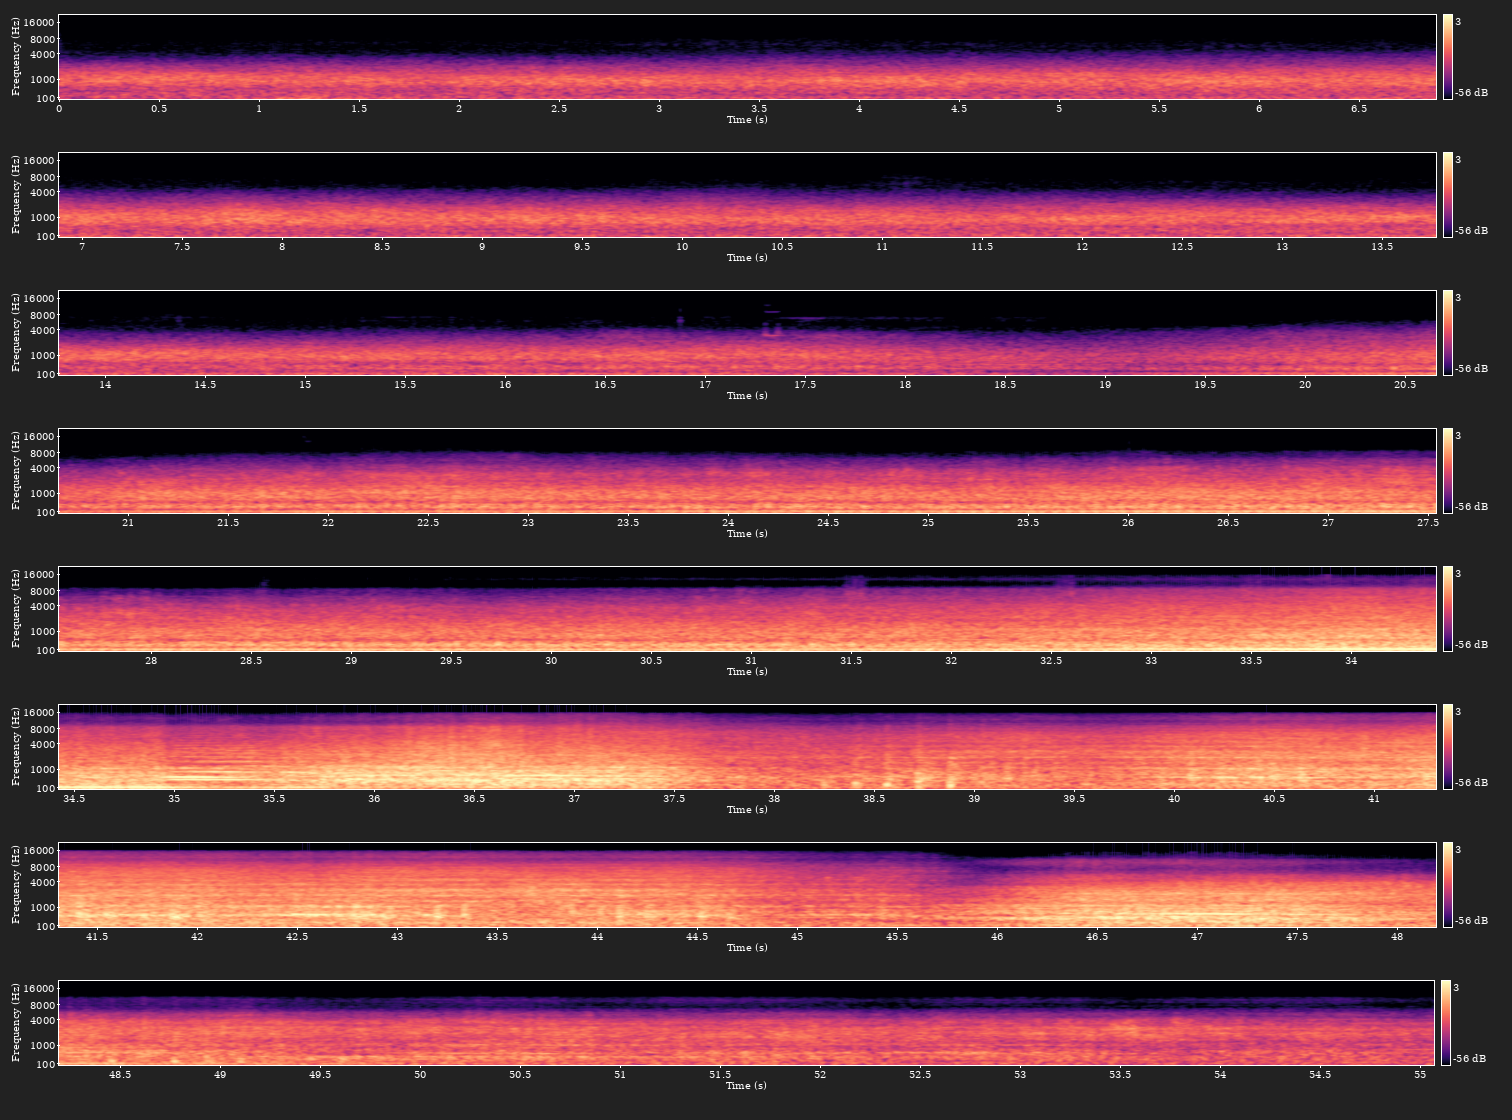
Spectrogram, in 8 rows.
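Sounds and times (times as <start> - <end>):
diesel locomotive engine drone: 15.0 - 55.0.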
